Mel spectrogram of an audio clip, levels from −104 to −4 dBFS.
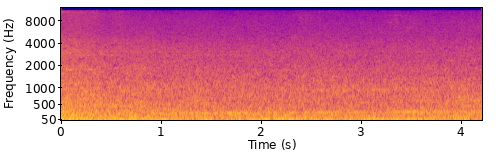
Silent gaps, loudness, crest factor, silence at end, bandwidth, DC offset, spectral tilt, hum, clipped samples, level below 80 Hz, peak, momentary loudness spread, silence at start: none; -23 LUFS; 14 dB; 0 s; 11.5 kHz; under 0.1%; -6.5 dB/octave; none; under 0.1%; -26 dBFS; -6 dBFS; 4 LU; 0 s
